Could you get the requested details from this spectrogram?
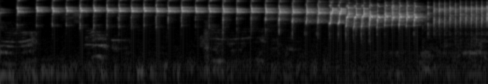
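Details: Lovebird song running from ngetik into ngekek, intended to prompt other lovebirds to trill: evenly spaced sharp high ticks, roughly three a second, speeding up into a rich warbling trill and ending in a very rapid buzz.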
